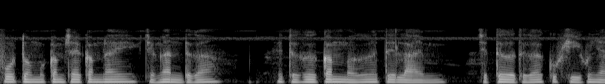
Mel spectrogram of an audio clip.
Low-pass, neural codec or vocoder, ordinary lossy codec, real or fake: 5.4 kHz; none; none; real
